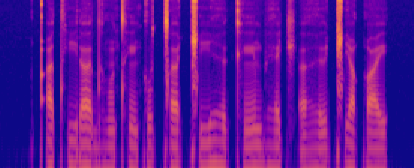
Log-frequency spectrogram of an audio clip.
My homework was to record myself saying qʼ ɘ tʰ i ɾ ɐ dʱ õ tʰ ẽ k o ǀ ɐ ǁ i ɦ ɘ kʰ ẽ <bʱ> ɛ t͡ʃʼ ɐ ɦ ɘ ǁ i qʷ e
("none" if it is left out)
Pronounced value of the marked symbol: bʱ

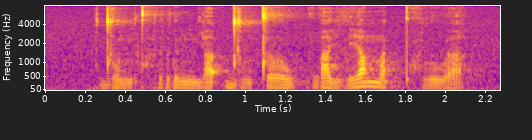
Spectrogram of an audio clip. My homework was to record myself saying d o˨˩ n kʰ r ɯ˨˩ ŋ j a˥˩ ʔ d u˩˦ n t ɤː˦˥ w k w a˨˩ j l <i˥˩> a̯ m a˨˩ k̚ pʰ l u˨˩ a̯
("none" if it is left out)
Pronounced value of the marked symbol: i˥˩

